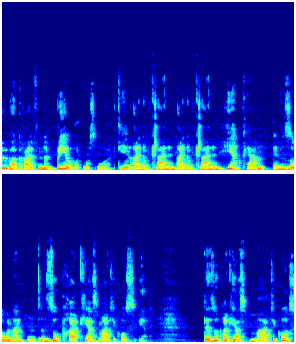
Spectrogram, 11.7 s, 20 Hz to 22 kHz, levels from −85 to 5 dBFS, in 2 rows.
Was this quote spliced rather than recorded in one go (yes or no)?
yes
